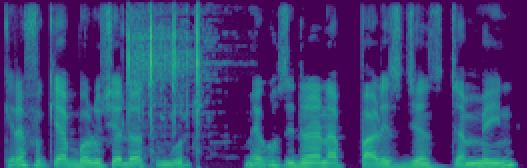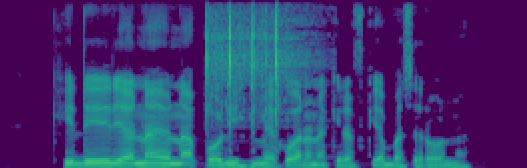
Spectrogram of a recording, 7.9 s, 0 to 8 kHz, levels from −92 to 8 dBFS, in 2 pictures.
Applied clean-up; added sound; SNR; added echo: classical method spectral subtraction.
